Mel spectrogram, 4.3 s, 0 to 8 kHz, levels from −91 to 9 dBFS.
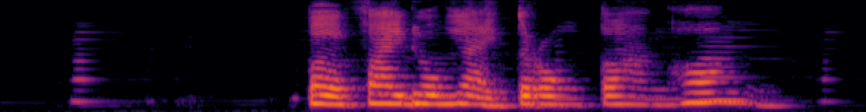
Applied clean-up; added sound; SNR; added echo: neural mask model DeepFilterNet 3.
